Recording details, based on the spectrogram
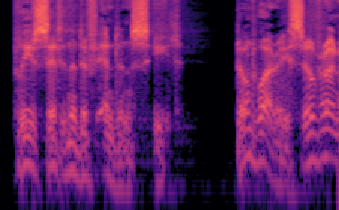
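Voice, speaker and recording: Using a raspy put-on character voice, a man speaks at a moderate pace. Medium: video game. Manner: formal, courteous.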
